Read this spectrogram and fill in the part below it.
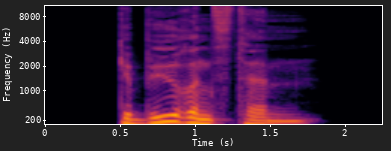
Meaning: strong dative masculine/neuter singular superlative degree of gebührend
- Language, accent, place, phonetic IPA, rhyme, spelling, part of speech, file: German, Germany, Berlin, [ɡəˈbyːʁənt͡stəm], -yːʁənt͡stəm, gebührendstem, adjective, De-gebührendstem.ogg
